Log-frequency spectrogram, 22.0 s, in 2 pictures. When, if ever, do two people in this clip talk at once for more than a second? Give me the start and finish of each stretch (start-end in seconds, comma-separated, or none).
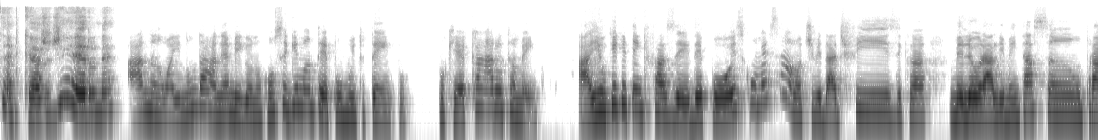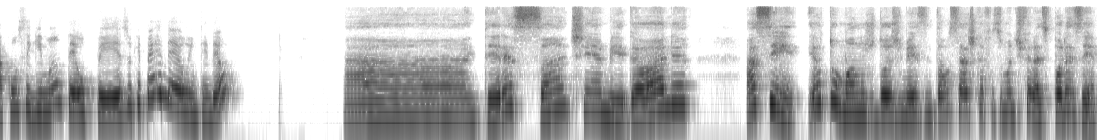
none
